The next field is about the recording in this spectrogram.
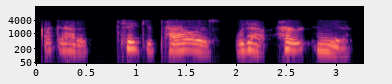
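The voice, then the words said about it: Impression of Rogue from X-Men. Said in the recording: “your Rogue impression from X Men animated series”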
